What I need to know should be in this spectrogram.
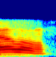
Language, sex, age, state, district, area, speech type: Bodo, male, 30-45, Assam, Chirang, rural, conversation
